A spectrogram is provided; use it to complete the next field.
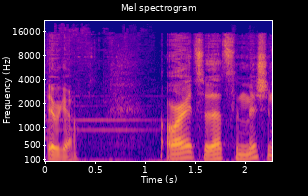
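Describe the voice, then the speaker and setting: A quiet man's voice. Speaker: gamer. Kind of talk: gameplay commentary. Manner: quiet, monotone.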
